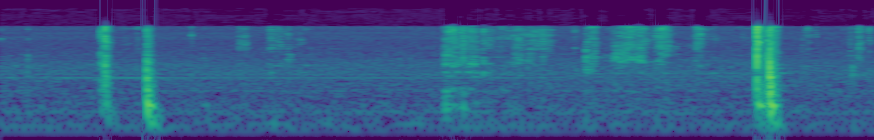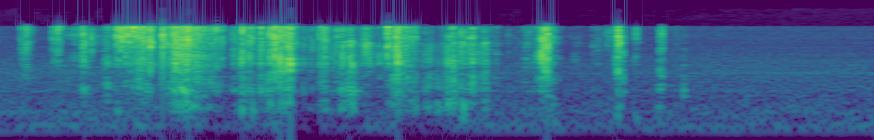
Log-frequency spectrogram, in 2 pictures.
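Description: Trading cards being handled and flipped through by hand: dry clicks and snaps of card edges, with a dense run of rustling and scraping as the cards slide over each other about five to seven seconds in.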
